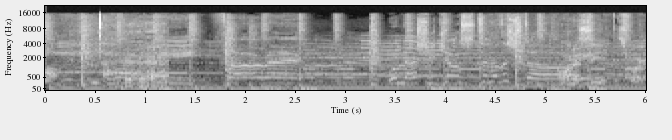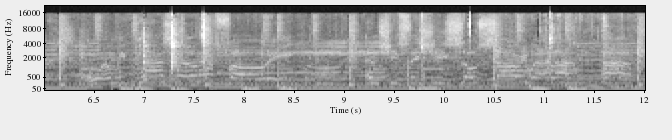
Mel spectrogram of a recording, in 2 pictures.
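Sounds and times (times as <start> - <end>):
song with vocals and drums: 0.0 - 12.0.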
